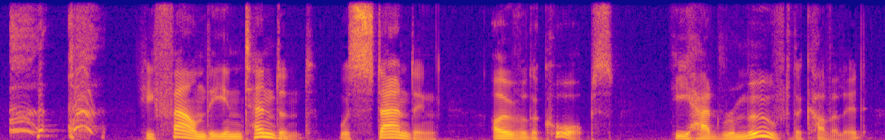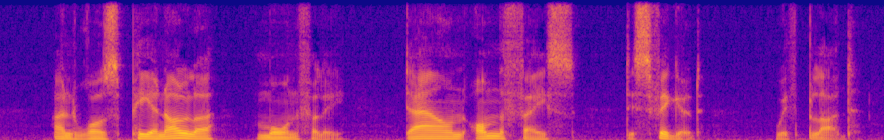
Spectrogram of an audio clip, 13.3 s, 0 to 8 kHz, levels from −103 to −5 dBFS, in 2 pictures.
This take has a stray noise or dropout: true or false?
true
